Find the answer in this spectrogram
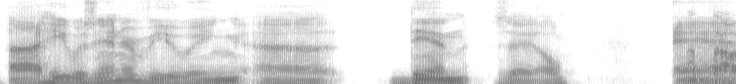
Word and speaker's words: Denzel: His his name is pronounced Denzel, not Denzel.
